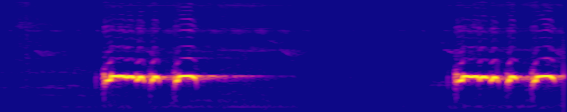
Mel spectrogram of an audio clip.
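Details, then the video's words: Local Zebra Dove, a strong-voiced bird calling to lure others into answering; one cooing phrase of quick pulsed notes trailing into a level hum, then another phrase beginning after a silent pause. "PERKUTUT LOKAL GACOR suara besar"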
